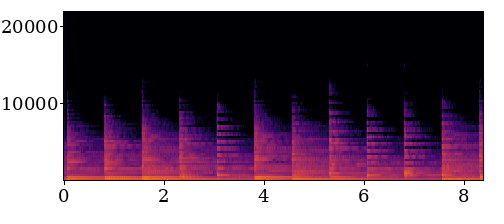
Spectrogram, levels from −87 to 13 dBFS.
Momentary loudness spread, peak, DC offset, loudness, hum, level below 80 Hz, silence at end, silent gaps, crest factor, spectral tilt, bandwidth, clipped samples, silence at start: 11 LU; -12 dBFS; under 0.1%; -28 LUFS; none; -52 dBFS; 0 s; none; 16 dB; -5.5 dB/octave; 10.5 kHz; under 0.1%; 0 s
